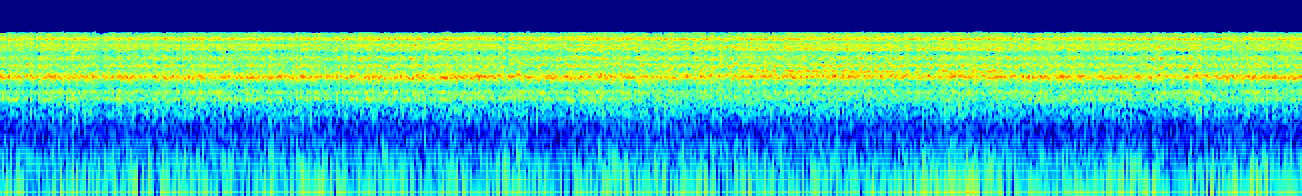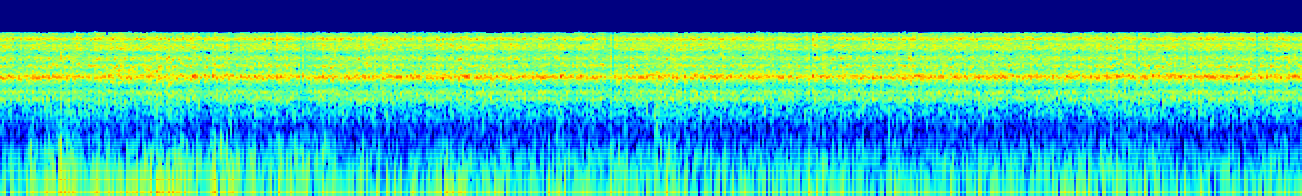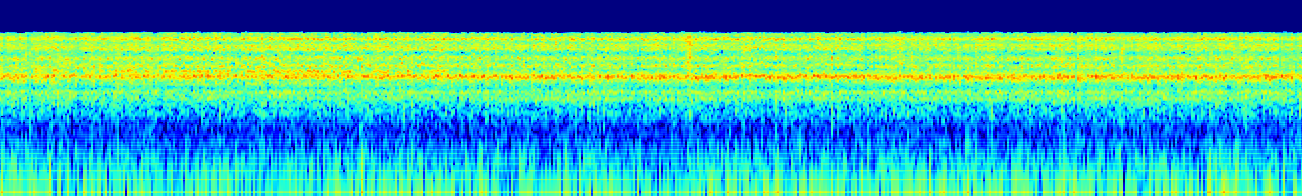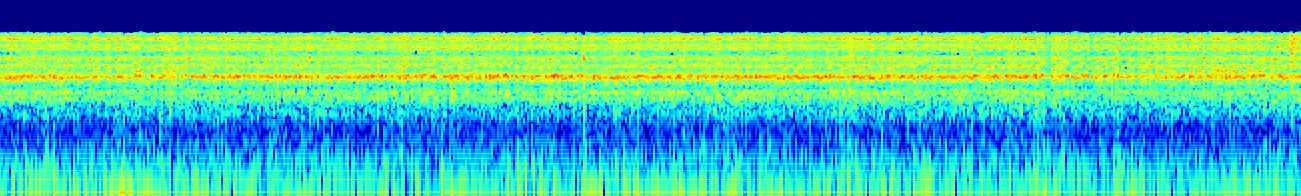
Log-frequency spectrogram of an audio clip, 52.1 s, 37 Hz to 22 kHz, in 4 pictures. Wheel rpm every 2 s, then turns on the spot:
230, 240, 230, 220, 210, 220, 230, 230, 230, 230, 230, 230, 230, 210, 210, 220, 230, 230, 240, 230, 220, 240, 230, 230, 230, 220.
none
